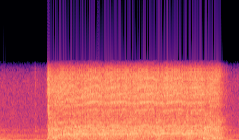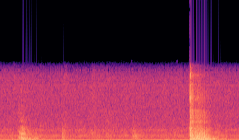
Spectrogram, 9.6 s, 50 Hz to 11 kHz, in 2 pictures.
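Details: Jeep 258 inline six with a backfire problem, cranking during a compression test on cylinder no. 4 (about 110 reading, judged not bad): a few seconds of loud, even cranking with no drag or uneven beats; normal cranking.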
